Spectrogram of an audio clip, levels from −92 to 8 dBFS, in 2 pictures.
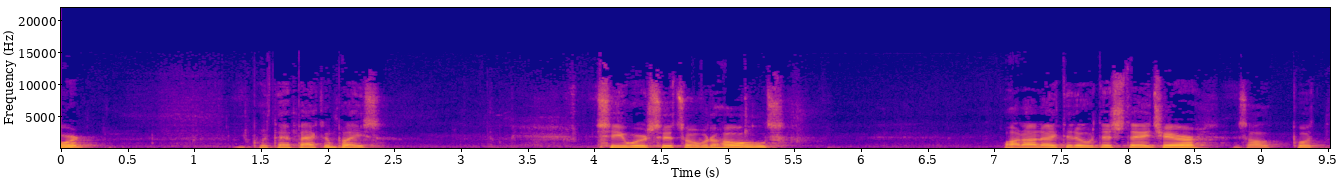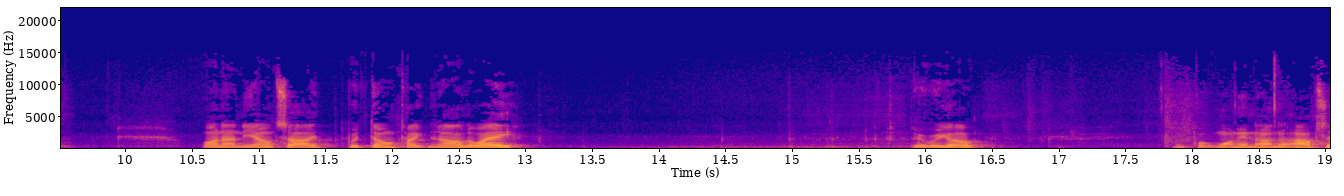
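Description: From 4.38 to 6.75 s the audio slows 5.4% and drops 95 cents before snapping back, likely a drift correction step in clock-matching software.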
